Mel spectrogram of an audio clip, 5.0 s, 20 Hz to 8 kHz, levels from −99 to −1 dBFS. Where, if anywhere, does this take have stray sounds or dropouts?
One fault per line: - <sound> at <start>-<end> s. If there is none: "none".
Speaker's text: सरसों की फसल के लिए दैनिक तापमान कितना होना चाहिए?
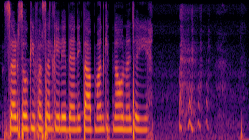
- laugh at 3.6-4.6 s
